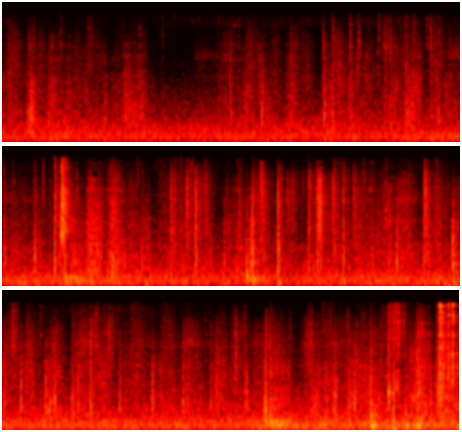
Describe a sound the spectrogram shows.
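Footsteps shuffle slowly across a hard floor.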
